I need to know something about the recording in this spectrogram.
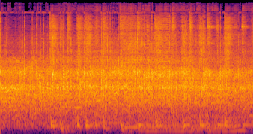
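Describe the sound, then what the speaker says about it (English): Applause from a group fills the space, an even wash of clapping held at a steady level, with a few low murmurs or tones rising faintly beneath it toward the end. "Thank you for that warm round of applause."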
